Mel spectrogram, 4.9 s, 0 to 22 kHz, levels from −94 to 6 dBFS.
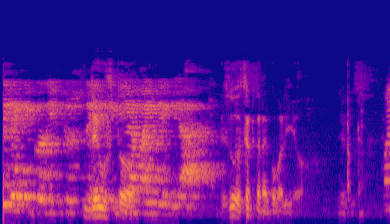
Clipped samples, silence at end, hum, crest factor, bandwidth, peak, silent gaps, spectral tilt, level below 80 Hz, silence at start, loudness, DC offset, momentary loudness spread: under 0.1%; 0 s; none; 22 dB; 7.4 kHz; -4 dBFS; none; -4.5 dB/octave; -72 dBFS; 0.05 s; -24 LUFS; under 0.1%; 13 LU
